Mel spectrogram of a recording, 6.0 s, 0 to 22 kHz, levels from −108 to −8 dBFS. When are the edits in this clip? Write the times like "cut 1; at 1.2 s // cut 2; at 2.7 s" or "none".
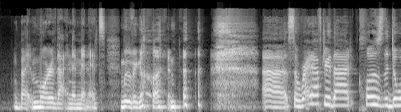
cut 1; at 1.8 s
